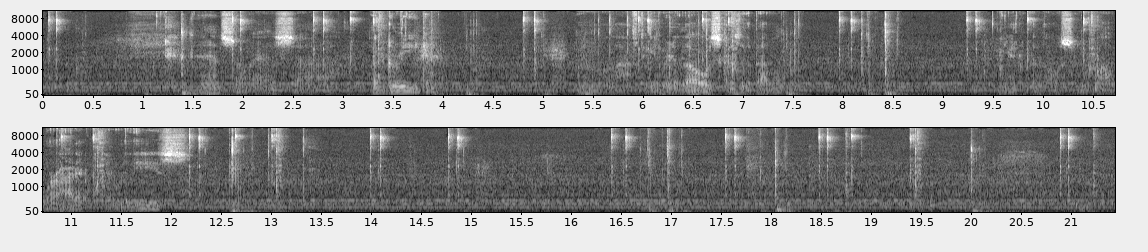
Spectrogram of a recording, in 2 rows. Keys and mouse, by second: 0.1 Tab, 1.4 z, 2.6-4.6 right drag, 6.3-8.5 drag, 8.5 x, 10.0 middle click, 11.0 middle click, 12.2-18.2 drag, 17.0 x, 18.1 Tab, 18.8-20.0 middle drag, 20.0 z.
